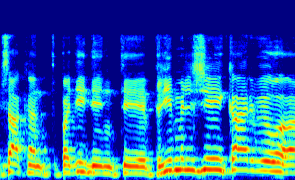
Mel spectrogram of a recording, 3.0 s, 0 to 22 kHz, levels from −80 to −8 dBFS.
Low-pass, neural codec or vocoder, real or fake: 9.9 kHz; none; real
